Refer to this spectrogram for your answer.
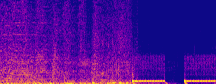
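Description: Telephone keypad tones: two steady electronic beeps, each about half a second, separated by a brief gap. They come after a noisy stretch of background music and are fairly loud. A radio presenter at ZFM is dialing a call to a listener.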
